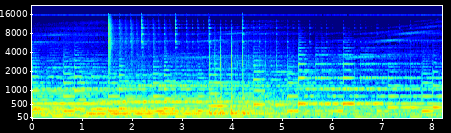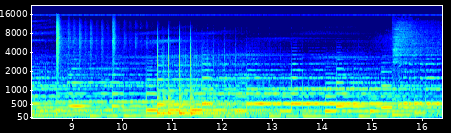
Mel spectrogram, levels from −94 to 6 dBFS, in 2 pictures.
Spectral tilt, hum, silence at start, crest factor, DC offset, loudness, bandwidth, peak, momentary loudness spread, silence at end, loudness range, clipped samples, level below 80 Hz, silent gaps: -7 dB/octave; none; 0 s; 18 dB; under 0.1%; -29 LUFS; 16 kHz; -10 dBFS; 8 LU; 0 s; 5 LU; under 0.1%; -46 dBFS; none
